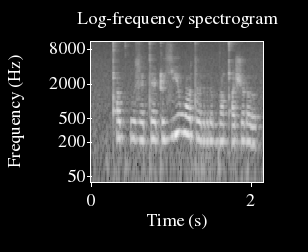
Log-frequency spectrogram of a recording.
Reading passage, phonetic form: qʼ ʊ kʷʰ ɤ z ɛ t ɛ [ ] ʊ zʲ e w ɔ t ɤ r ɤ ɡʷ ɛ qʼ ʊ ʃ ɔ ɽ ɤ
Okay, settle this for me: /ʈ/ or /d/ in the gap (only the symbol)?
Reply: ʈ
